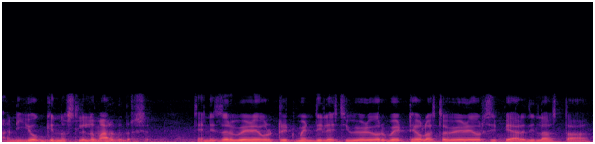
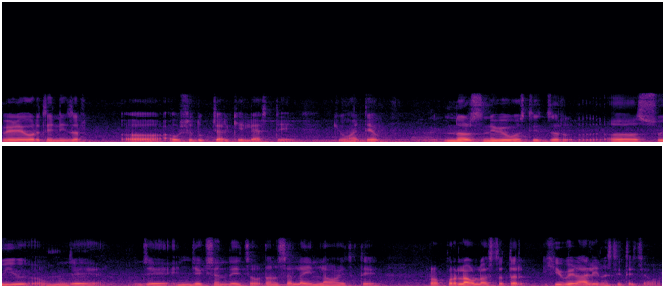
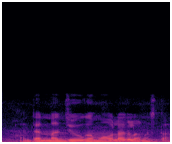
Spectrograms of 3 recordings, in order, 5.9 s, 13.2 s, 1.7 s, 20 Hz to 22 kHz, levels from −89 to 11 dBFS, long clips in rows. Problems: background conversations at intervals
